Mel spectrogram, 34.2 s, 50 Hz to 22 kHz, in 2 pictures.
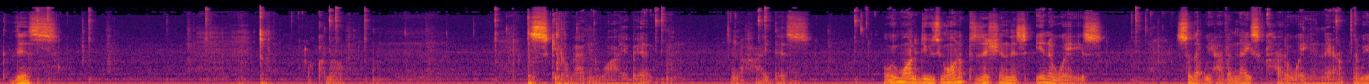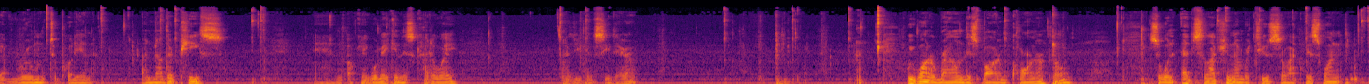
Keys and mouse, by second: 0.4 click, 1.2-2.5 middle drag, 3.2 z, 4.6-6.2 middle drag, 6.6 s, 6.9 y, 8.1 click, 9.5 click, 10.7-14.2 drag, 16.7-18.3 drag, 19.1 middle click, 24.6-26.2 middle drag, 26.8 Tab, 27.0-27.7 middle drag, 29.3-29.7 middle drag, 30.3 Tab, 31.4 Tab, 32.8 middle click.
